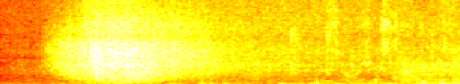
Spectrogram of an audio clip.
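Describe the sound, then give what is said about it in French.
Sea waves breaking on the beach at Cannes, recorded by hand: a broad, fairly loud rushing wash that swells near the first second and rolls on with a low, uneven rumble underneath. “c'était d'entendre la mer, qui est quand même une des belles choses qui sont à Cannes, le bord de mer et à Amarcord. Et voilà ce que j'ai recordé, si j'ose dire, mais pas très bien”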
